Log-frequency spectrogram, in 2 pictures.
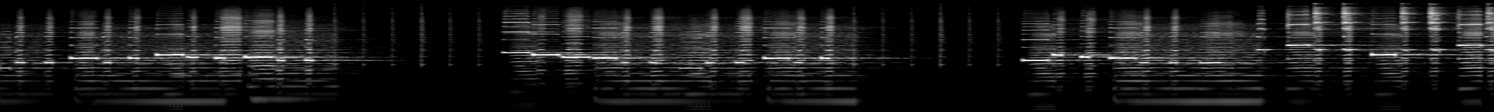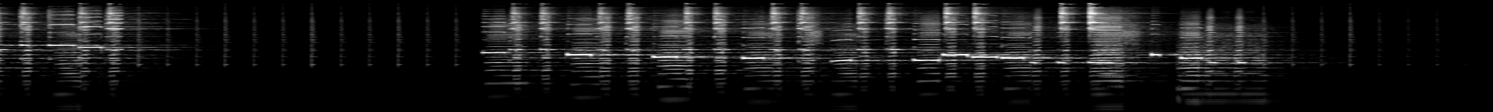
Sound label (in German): Schottischer Tanz mit Pausen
